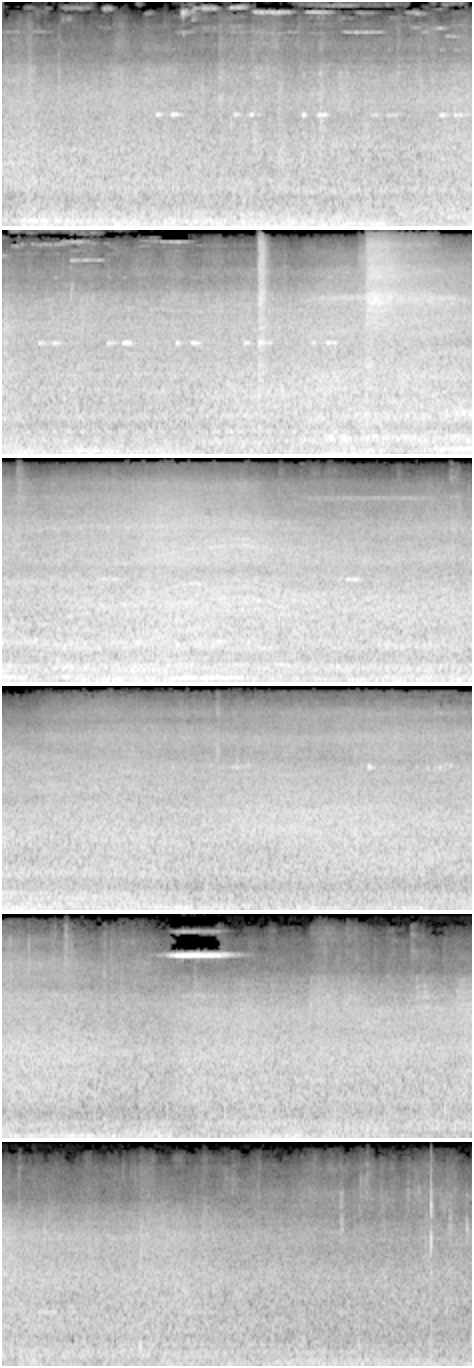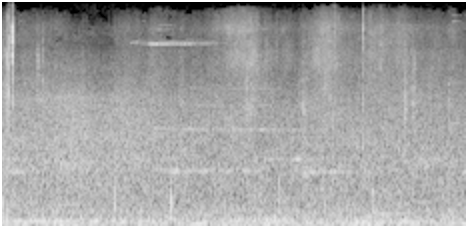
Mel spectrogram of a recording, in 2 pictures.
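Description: Road traffic with a bus passing close by: engine rumble, and a short air-brake hiss about eight seconds in. A quick run of short, high beeps sounds a couple of seconds in. The traffic noise eases toward the end.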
